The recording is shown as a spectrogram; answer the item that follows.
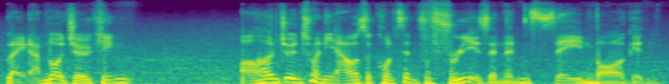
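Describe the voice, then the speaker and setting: A man streaming a game with casual, chatty, excitable commentary full of fillers. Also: mid-range voice, brisk, soft background music.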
